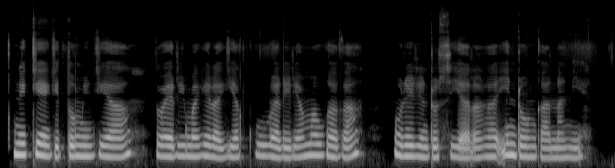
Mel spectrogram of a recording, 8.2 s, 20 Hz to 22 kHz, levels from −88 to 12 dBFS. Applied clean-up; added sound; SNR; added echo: none; none; none; none.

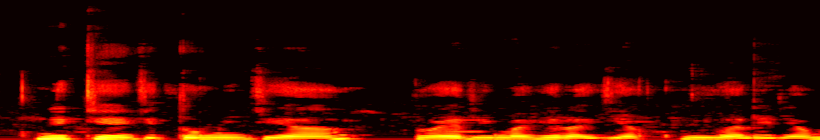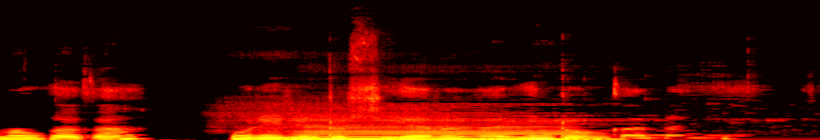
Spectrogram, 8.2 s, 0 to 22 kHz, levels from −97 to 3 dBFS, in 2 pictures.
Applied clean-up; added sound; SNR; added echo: classical method Wiener filter.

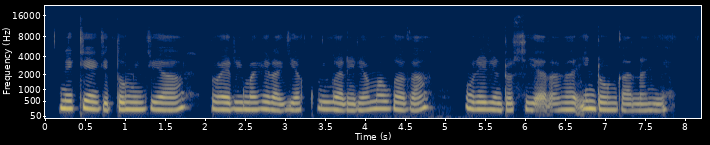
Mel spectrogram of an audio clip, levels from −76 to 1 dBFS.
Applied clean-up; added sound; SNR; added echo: neural mask model Resemble Enhance denoiser.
